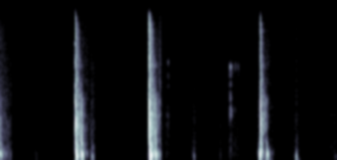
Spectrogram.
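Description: Computer mouse clicks: four sharp, unevenly spaced clicks about a second apart, several of them doubled like a button being pressed and released, with dead silence between.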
